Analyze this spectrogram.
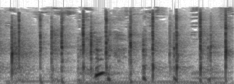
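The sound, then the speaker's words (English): Quick, irregular hand claps, around a dozen sharp slaps in under two seconds, moderately loud with an uneven rhythm, plus a brief vocal sound partway through. “Clap if you want somebody dead.”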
